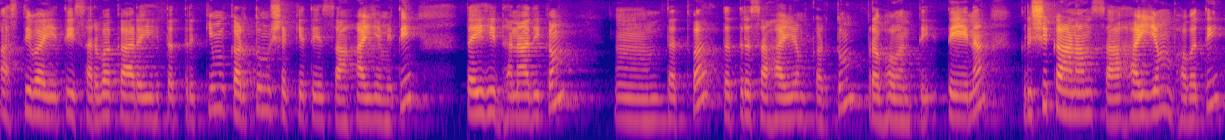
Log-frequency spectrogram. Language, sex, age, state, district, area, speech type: Sanskrit, female, 30-45, Telangana, Mahbubnagar, urban, spontaneous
